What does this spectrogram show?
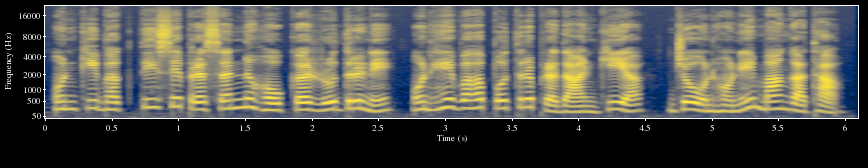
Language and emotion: Hindi, neutral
